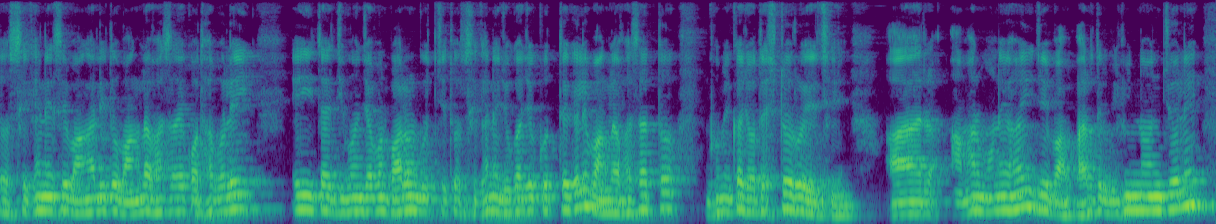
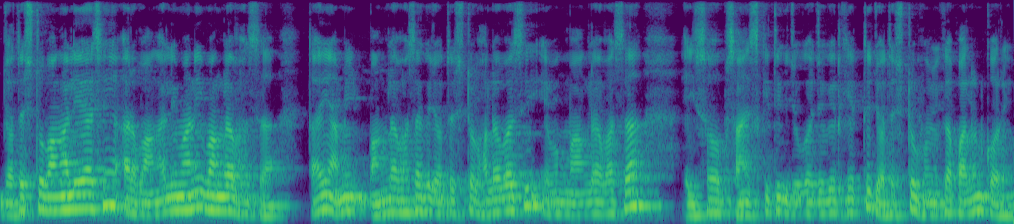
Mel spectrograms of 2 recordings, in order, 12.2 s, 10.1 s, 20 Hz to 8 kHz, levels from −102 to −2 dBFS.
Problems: none marked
